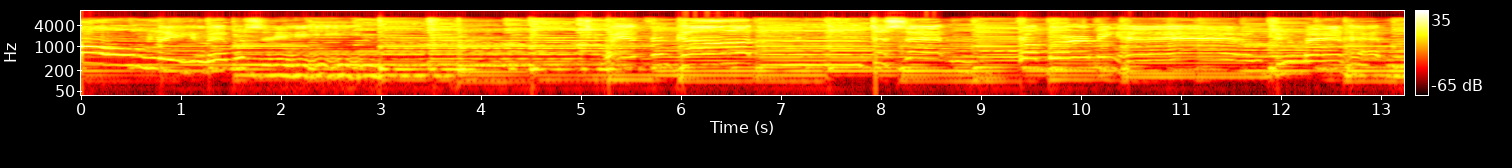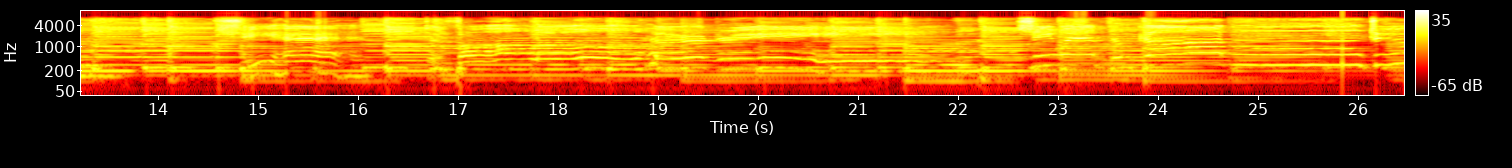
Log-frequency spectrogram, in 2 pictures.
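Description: Acoustic guitar strummed steadily, accompanying a slow country song.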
